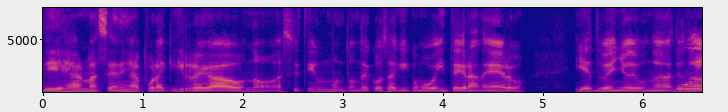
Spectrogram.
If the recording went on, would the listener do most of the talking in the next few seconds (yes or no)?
no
